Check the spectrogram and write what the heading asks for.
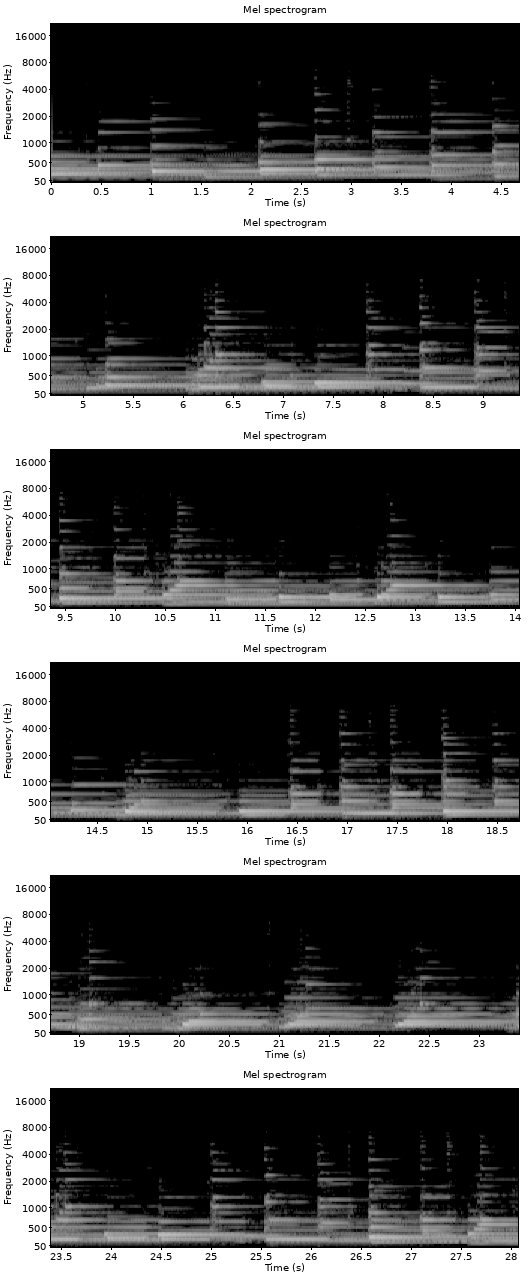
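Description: Background music of plucked-string notes in a flowing, gentle melody: many quickly fading notes over held low notes.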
